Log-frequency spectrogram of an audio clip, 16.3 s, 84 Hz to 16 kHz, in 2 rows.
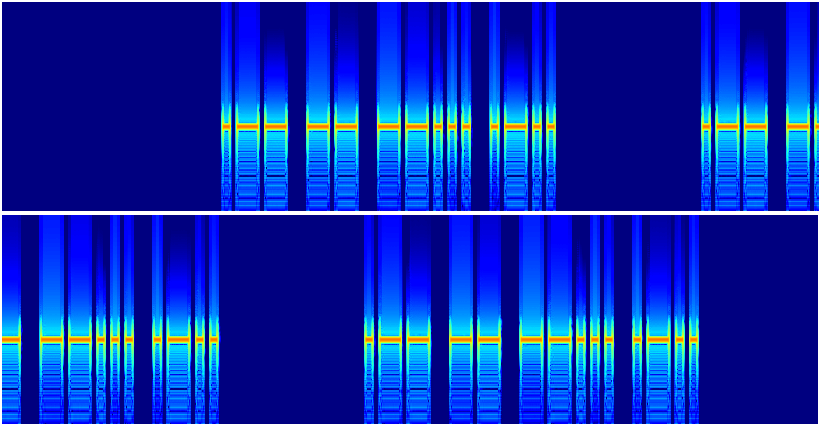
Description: Morse code, heard as a keyed tone, about 17 wpm, 700 Hz. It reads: WM7L WM7L WM7L
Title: USA Call Signs - 4 Characters - Repeated 3x - 17wpm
